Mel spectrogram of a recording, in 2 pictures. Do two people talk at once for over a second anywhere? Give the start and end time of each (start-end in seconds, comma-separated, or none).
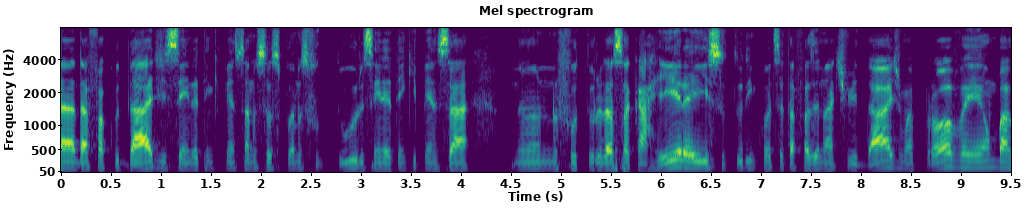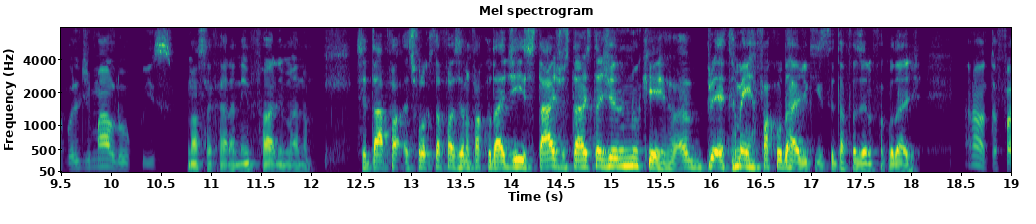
none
